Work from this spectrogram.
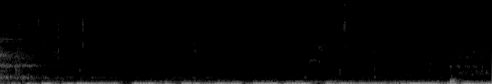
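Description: Magic: The Gathering land cards shuffled by hand, a close run of quick riffling clicks and soft flicks in short bursts over a low background hum.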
